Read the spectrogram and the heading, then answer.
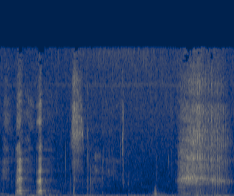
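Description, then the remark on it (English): A single sneeze: a few short breathy catches build up, then a harsh, hissing burst of air at the end. Nobody speaks. “Bless you”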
